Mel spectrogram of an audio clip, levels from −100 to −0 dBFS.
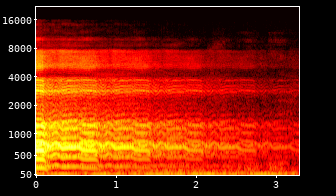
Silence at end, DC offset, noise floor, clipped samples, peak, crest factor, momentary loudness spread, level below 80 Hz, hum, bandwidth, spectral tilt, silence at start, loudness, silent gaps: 0.05 s; under 0.1%; -43 dBFS; under 0.1%; 0 dBFS; 22 dB; 25 LU; -44 dBFS; none; 11 kHz; -2.5 dB/octave; 0 s; -22 LUFS; none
